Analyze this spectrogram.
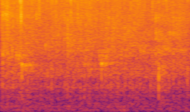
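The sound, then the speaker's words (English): Chopped onions and spices fry in hot olive oil in a pan, making a faint, steady sizzle with a few small pops and crackles and no talk. “heat the olive oil, then you put the spices, put the onion,”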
